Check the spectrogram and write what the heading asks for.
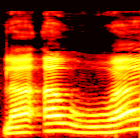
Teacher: wa panjang 2 ketukan karena ada alif diawali dengan fathah. La'awwa, jadi wawu tasydid itu jangan didengungkan.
